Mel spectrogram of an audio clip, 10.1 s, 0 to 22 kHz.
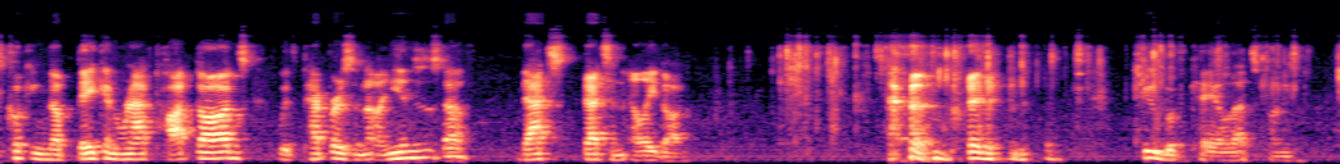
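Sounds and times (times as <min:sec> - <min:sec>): man laughing: 0:06.7 - 0:07.9.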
